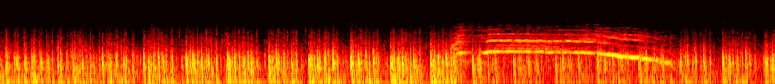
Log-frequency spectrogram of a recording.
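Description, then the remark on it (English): Horse hooves gallop in a fast, steady pounding rhythm, loud, while a horse lets out a long whinny partway through that slides down in pitch. “You get on horse.”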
